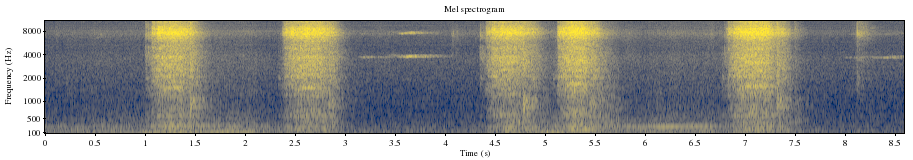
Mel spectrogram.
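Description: A sewing machine runs in short bursts, whirring and stitching.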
